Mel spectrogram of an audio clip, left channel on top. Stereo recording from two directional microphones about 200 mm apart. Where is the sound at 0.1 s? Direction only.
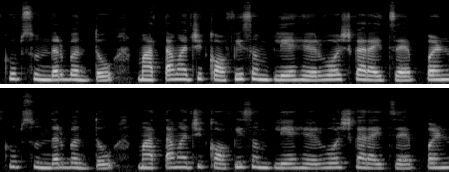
40° left (ahead or behind).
